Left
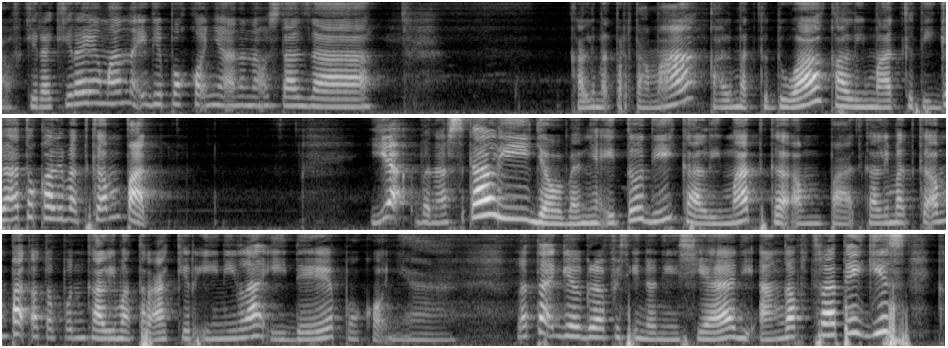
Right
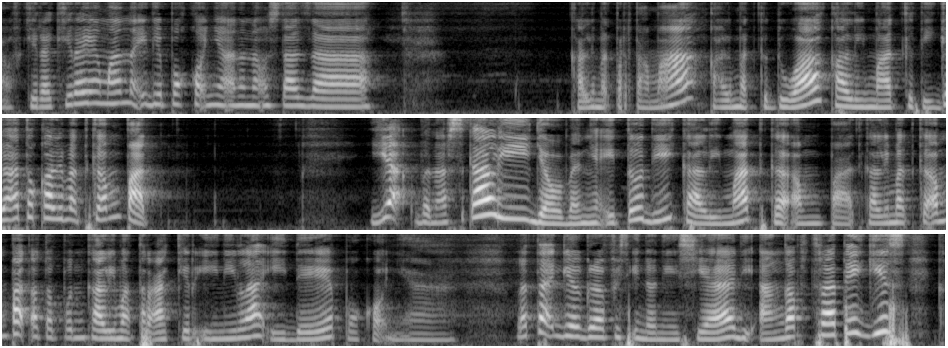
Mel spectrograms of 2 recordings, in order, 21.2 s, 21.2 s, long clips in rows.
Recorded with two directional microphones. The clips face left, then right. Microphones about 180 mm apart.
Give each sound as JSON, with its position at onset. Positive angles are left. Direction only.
{"t": 0.0, "sound": "a woman's voice", "side_deg": -55}
{"t": 4.3, "sound": "speech", "side_deg": -60}
{"t": 9.3, "sound": "a woman's voice", "side_deg": -45}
